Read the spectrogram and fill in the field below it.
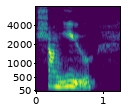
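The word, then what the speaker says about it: Xiongnu: n g n u word that actually is pronounced shangyu they are the precursors to the mongols okay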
